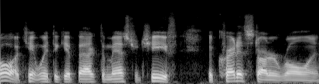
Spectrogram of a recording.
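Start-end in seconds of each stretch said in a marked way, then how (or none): none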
